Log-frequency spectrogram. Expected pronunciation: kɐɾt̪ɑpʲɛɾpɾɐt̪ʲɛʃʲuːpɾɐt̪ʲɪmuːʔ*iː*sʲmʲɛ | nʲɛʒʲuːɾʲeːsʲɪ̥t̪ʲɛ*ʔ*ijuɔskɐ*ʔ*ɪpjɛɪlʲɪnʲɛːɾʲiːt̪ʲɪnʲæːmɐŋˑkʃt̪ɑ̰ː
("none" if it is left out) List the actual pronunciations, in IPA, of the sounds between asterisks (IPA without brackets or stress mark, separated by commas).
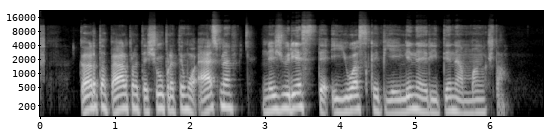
æː, ʔ, none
